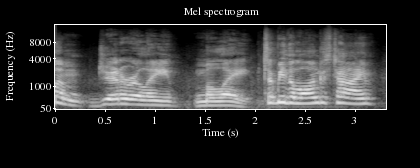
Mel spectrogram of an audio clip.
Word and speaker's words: Mallet: Malay maybe I don't I know I got the last part right cuz Google told me how to say it Malay it's derived from the frenchspeaking Swiss but Malay are articulated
